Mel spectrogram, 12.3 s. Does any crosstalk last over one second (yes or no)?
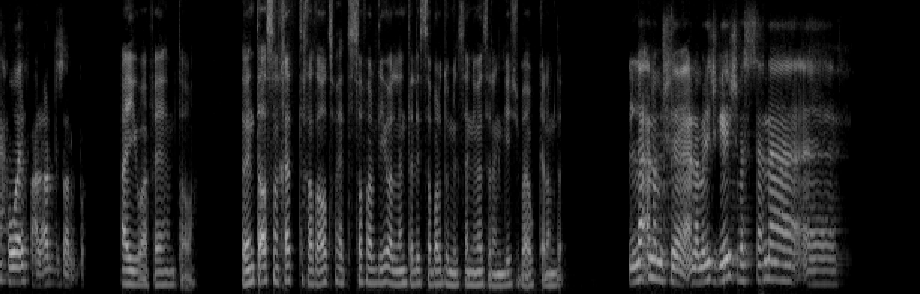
no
